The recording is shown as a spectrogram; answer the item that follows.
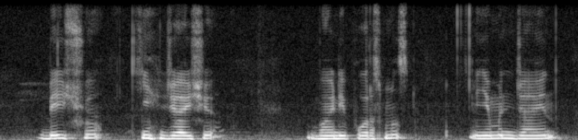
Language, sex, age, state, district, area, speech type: Kashmiri, male, 30-45, Jammu and Kashmir, Bandipora, urban, spontaneous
